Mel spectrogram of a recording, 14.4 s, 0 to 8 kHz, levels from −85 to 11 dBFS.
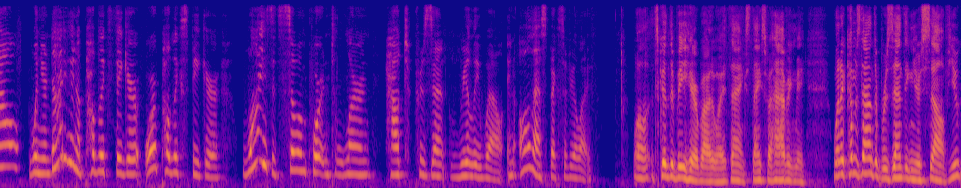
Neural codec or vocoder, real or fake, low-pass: vocoder, 22.05 kHz, 80 mel bands, Vocos; fake; 7.2 kHz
